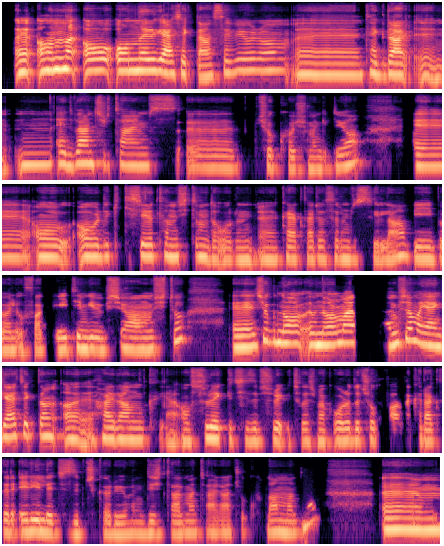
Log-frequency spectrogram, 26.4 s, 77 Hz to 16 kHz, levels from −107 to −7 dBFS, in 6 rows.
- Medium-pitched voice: Yes, medium, 180 Hz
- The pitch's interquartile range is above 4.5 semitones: No, average, 3.8 semitones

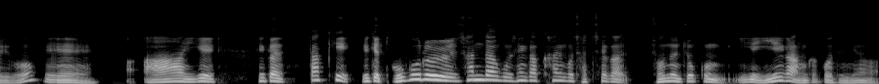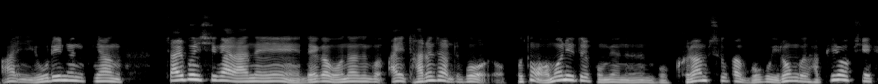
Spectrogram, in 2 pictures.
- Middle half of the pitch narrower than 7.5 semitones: No, wide, 7.9 semitones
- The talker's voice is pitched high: No, medium, 140 Hz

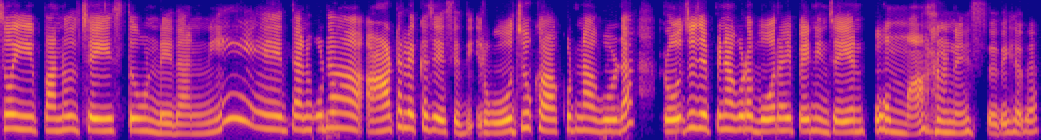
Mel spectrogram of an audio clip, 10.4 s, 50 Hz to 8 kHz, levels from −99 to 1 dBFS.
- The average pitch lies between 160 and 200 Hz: No, very high, 250 Hz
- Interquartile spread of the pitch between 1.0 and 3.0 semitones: No, average, 3.8 semitones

